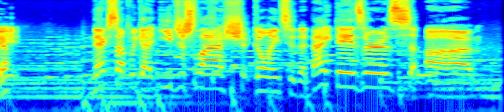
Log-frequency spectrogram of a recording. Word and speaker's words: Aegislash: Everybody mispronounces this Bond's name, and it annoys me, but maybe I'm just the weird one, but whatever. It's Aegis. Yeah. Aegislash.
